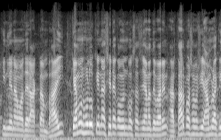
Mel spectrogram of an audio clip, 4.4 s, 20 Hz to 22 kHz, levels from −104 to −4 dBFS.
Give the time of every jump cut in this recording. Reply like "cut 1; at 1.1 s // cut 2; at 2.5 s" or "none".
cut 1; at 1.3 s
